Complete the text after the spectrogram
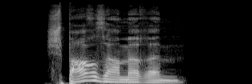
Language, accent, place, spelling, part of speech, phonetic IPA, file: German, Germany, Berlin, sparsamerem, adjective, [ˈʃpaːɐ̯ˌzaːməʁəm], De-sparsamerem.ogg
- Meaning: strong dative masculine/neuter singular comparative degree of sparsam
